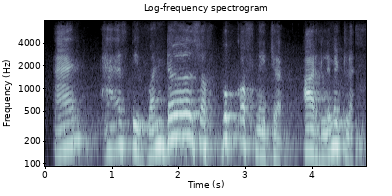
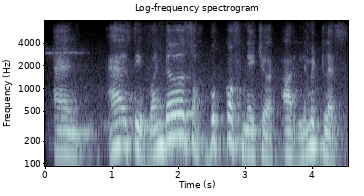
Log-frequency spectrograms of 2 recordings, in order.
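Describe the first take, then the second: The two takes are said the same way.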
